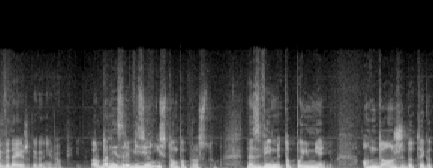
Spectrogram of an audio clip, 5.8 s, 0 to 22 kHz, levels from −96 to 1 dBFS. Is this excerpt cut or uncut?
cut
